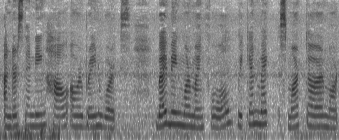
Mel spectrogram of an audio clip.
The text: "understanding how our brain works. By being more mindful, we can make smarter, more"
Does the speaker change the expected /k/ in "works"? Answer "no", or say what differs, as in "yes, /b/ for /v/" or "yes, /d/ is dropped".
no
